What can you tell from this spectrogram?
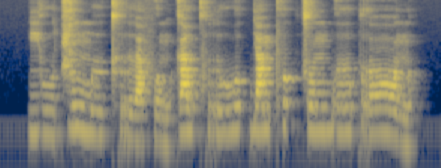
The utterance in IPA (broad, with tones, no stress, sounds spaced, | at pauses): j uː˧ t͡ɕ u˥˩ n m ɯː˧ kʰ r ɯ˩˦ a̯ f o˨˩ m k a˥˩ w kʰ r uː˦˥ w o˥˩ k̚ j a˥˩ m pʰ o˥˩ k̚ s o˦˥ n b ɤː˦˥ p r ɔː˥˩ n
